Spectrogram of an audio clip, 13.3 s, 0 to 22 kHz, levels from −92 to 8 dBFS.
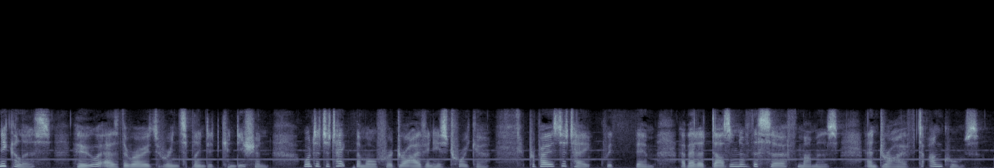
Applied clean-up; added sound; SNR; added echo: none; Wind instrument, woodwind instrument; 20 dB; none.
